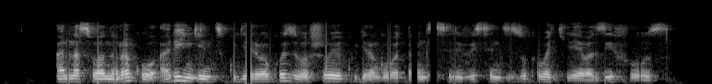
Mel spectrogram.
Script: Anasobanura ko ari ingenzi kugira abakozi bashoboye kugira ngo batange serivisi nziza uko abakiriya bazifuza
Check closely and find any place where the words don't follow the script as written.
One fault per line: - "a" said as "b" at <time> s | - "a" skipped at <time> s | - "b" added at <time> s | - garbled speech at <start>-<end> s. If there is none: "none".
none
